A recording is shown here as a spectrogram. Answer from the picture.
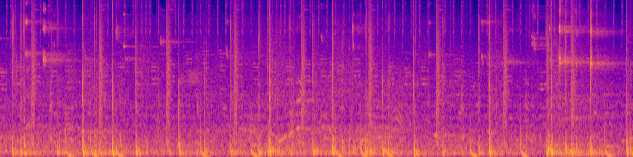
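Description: Basketballs bouncing on a hardwood court: many sharp thuds, several a second, from dribbles and shots during a shooting drill in an empty arena.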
